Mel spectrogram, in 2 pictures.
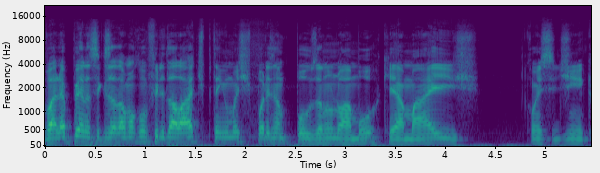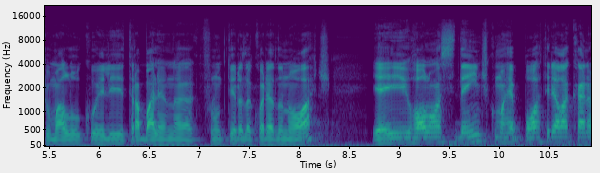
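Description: Talking very fast in a Rio de Janeiro accent, a man has a bright, sharp tone and fairly even intonation. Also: medium pitch for a man. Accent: Carioca Brazilian Portuguese. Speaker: YouTuber reviewing TV series. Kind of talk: casual chat. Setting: podcast studio.

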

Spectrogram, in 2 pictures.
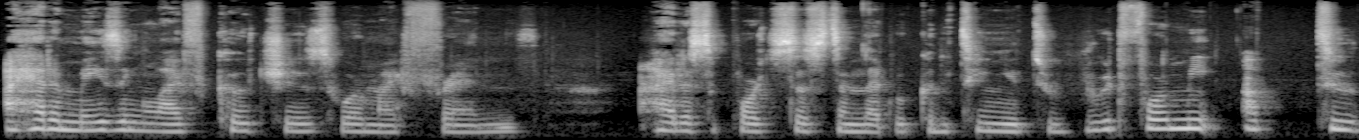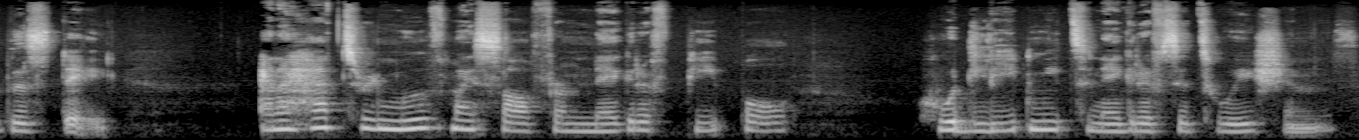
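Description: A woman in a normal speaking voice talks at a medium pitch and moderate pace with ordinary pitch variation, on a very clean recording with a silent background. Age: 30s. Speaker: lifestyle podcast host. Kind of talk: personal monologue podcast.

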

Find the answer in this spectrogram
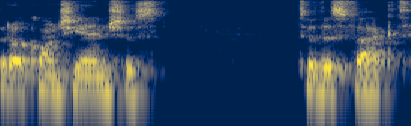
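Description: Somewhat breathy, a man talks at a fairly high pitch with a dark, mellow tone. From Qatar. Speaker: ambassador. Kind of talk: interview conversation.

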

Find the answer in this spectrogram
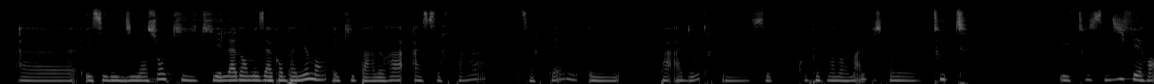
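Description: With a dark, mellow tone, a woman talks at a fairly slow pace and fairly low pitch, her somewhat breathy voice keeping a fairly even intonation. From Switzerland. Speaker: dance teacher and doula. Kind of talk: interview. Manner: hesitant.

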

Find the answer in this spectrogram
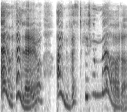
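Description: A put-on character voice, female-sounding and nasal, goes at an extremely high pitch and a fairly quick pace. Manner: mocking.

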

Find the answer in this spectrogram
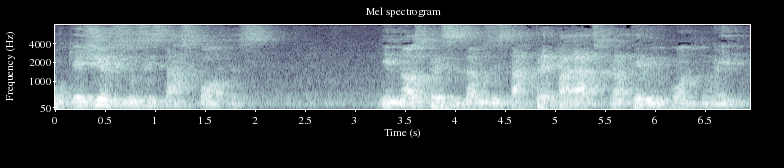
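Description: With very wide pitch swings, a man talks at a fairly slow pace amid noticeable background noise. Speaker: church leader. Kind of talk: prayer and closing blessing. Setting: church.

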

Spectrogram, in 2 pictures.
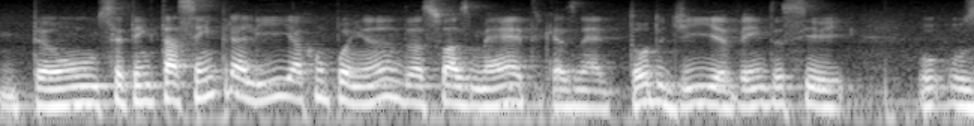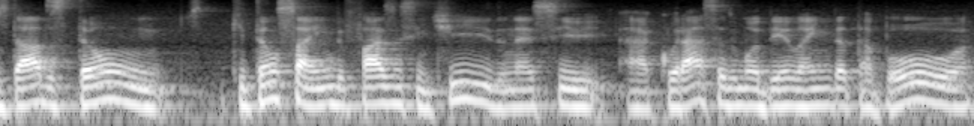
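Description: A man's dark, mellow, somewhat breathy voice at medium pitch, fairly slow and with fairly even intonation. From Brazil, São Paulo city. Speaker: data scientist. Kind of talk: casual interview. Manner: hesitant, many fillers.

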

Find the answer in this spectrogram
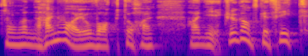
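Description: Lively intonation carries a man's dark, mellow voice. He sounds somewhat breathy and keeps a moderate pace. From Trøndelag, Norway (Skogn). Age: 80s+. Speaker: retired dialect researcher. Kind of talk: interview storytelling. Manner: halting, many repetitions.

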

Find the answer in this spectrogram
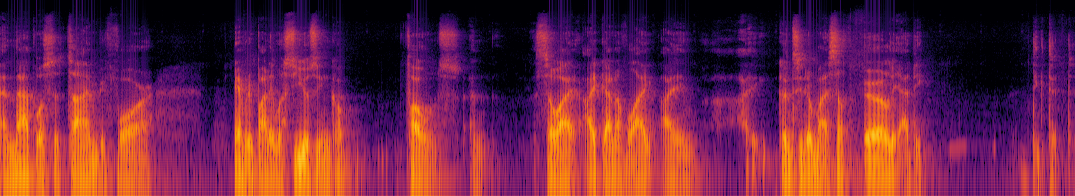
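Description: Using a very deep, low pitch, a man speaks at a moderate pace in a flat monotone, with big swings in loudness and long, frequent pauses. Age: 30s. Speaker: podcast host. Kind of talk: personal monologue. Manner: halting, many restarts.

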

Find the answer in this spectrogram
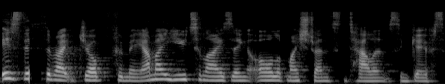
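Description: An unremarkable speaking voice from a woman, medium in pitch, over a quiet background. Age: 50s. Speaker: life coach and meditation teacher. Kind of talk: casual interview.

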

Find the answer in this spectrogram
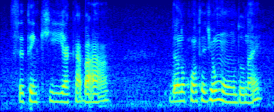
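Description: A woman speaks at a medium pitch and moderate pace, her intonation fairly even. Her tone is dark and mellow, with vocal fry. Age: 20s. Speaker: beer sommelier. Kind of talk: voice message testimony.

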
